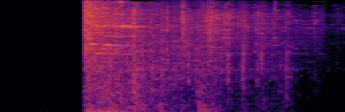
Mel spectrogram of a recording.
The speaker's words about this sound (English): It passed right through the shadow and hit the wall, actually making a hole as the drywall crumbled around it. The glass from the lamp flew all over the place, and I was left alone in this dimly lit room.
